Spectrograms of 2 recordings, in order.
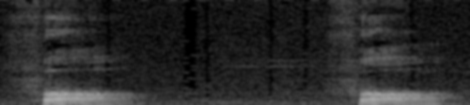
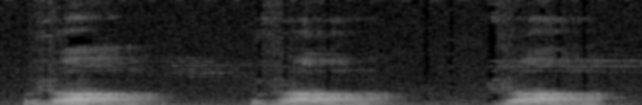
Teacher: you will not feel any vibration. But if you pronounce va, va, va, you will feel a kind of vibration.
